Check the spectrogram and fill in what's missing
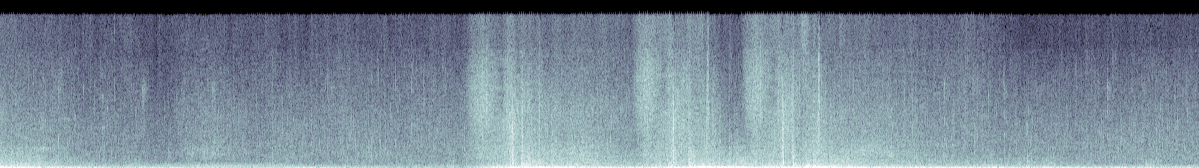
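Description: Confringo blasting spell from Hogwarts Legacy, fired during a fight with goblins: a loud booming blast breaks in about halfway through, followed by sustained rumbling, crackling debris and a few further bursts.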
